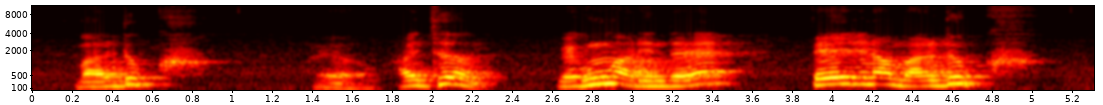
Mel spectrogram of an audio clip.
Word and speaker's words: 말두크: 말뚝이 나오면 한국말 같지만 무슨 말뚝이 아니고 말둑이에요. 원어예요. 영어로 M-A-R-D-U-K. 조금 이 영어 발음을 하면, 외래어 발음을 하면 말둑이 아니고 말두크예요.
